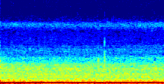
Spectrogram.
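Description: A steady mechanical hum holding one unchanging tone, with a faint even hiss under it.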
